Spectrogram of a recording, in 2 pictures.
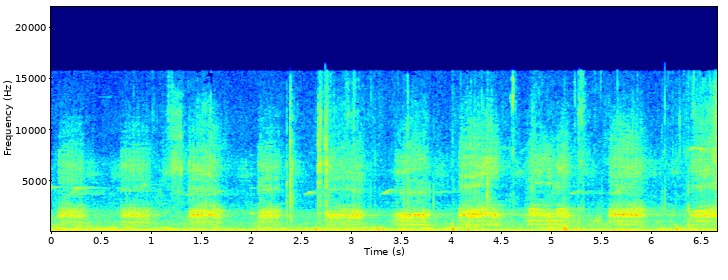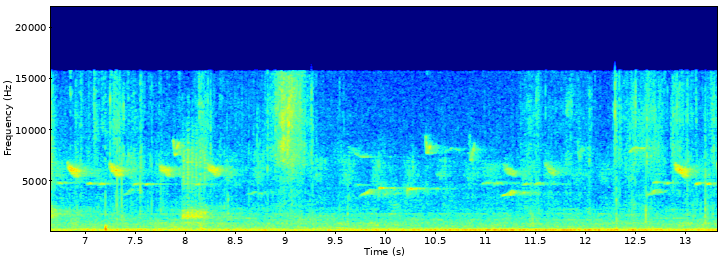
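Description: Birds calling: a run of short harsh calls, about two a second, for the first half, then high short chirps from a small bird, over a steady low hum.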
